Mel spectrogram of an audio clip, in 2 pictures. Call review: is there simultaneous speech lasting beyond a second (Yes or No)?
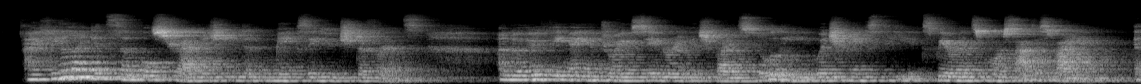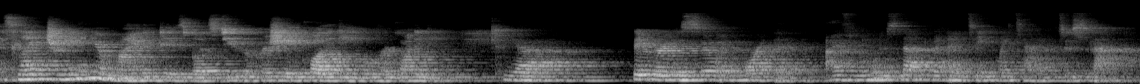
No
